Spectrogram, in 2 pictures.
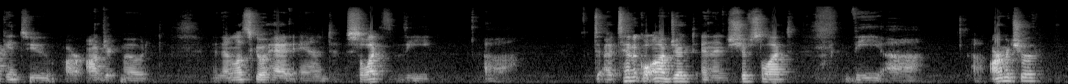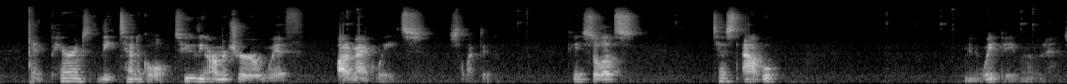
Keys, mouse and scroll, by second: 2.9 right click, 7.6 shift+right click, 11.2 ctrl+p, 15.9 right click, 17.6 ctrl+Tab, 20.2 click, 21.1 click.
